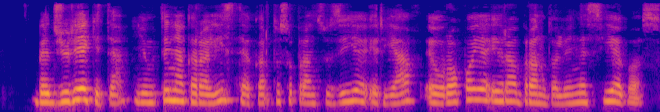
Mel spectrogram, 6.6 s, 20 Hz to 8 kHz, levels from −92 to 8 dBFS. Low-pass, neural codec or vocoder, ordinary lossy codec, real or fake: 7.2 kHz; codec, 16 kHz in and 24 kHz out, 2.2 kbps, FireRedTTS-2 codec; AAC, 32 kbps; fake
